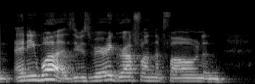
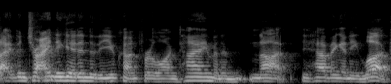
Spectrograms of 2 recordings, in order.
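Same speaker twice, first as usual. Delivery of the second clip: ordinary delivery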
